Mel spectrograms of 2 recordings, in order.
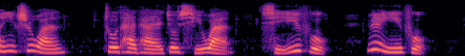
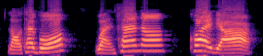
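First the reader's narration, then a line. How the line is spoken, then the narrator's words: Loud shout. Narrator (Chinese): 朱先生……总是大声喊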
